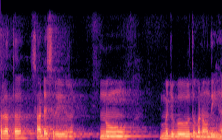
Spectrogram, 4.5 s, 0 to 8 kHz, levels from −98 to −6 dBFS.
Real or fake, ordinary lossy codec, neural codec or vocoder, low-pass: real; none; none; 7.2 kHz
